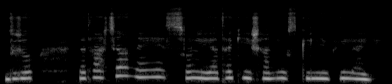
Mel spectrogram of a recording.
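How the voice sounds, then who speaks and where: A woman narrating a romance story in a soft, hushed way, recorded close to the mic. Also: sits high, fairly even intonation, moderate pace, no echo.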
